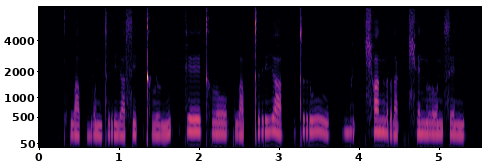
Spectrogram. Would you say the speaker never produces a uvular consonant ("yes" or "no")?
yes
